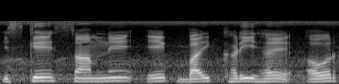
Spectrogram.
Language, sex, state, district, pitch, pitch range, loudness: Hindi, male, Madhya Pradesh, Katni, 145 Hz, 135-150 Hz, -17 LUFS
